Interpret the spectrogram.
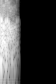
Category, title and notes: Instrument samples > Synths / Electronic
A growly, short one-shot made in Surge XT, using FM synthesis.
synthetic, electronic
